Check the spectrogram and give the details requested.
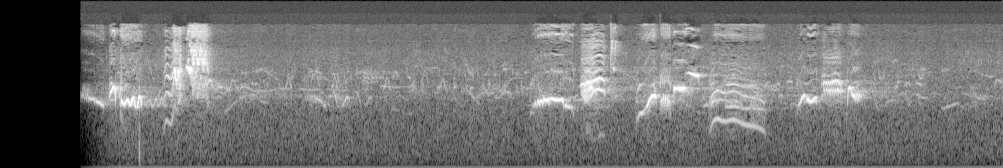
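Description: Small birds chirping and whistling in short bursts, starting about a second in, then a busier run of calls from about five to eight and a half seconds, over a faint outdoor hiss.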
